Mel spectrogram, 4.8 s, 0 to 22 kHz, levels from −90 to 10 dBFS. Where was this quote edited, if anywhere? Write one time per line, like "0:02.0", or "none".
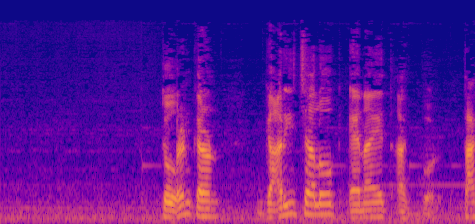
0:01.8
